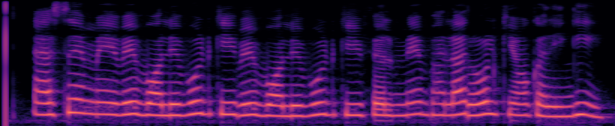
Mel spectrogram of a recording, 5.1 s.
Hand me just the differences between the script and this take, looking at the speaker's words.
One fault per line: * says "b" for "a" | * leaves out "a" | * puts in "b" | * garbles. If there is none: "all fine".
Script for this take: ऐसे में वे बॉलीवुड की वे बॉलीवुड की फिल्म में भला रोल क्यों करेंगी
all fine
